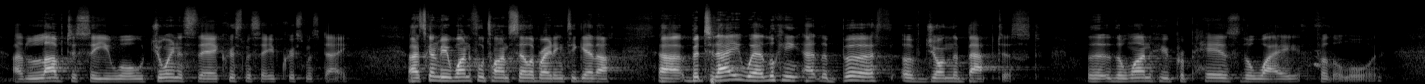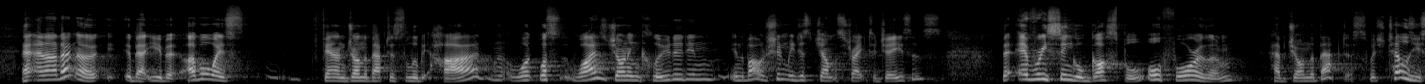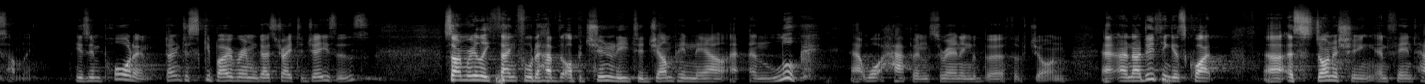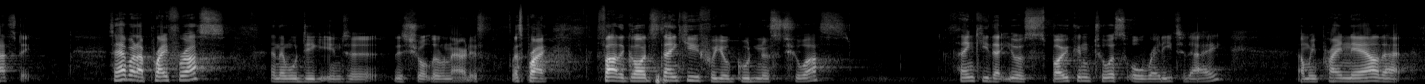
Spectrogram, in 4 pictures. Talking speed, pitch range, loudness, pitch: 190 wpm, 145-195 Hz, -28 LUFS, 160 Hz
